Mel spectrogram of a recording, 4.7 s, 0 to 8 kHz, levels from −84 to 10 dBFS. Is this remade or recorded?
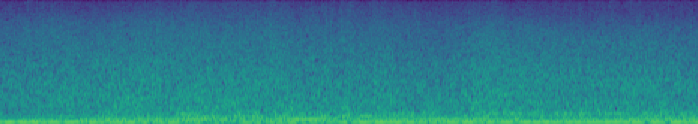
recorded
